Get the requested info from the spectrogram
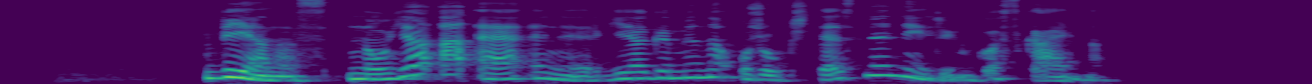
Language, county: Lithuanian, Kaunas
